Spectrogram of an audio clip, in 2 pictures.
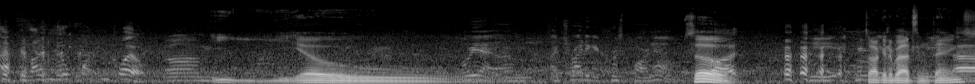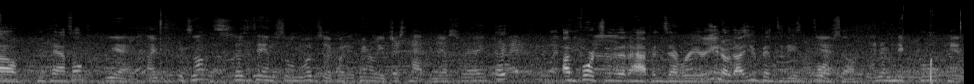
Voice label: Male Voice; NYCC 2013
